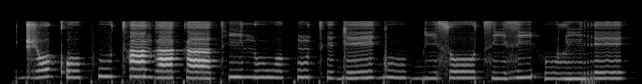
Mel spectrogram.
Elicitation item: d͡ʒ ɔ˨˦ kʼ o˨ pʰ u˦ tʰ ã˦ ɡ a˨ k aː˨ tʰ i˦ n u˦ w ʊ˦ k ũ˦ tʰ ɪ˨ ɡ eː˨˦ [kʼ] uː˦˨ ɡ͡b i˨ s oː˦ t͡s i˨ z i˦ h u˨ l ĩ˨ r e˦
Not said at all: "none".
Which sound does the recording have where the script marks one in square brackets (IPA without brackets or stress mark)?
ɡ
